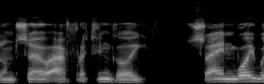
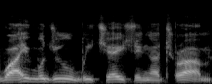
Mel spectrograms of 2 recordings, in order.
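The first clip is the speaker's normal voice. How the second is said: put-on South African accent; 3 semitones lower than usual. Describing a video of a bleeding kid, imitating a South African man in the background. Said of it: "some South African guy in the back going".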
